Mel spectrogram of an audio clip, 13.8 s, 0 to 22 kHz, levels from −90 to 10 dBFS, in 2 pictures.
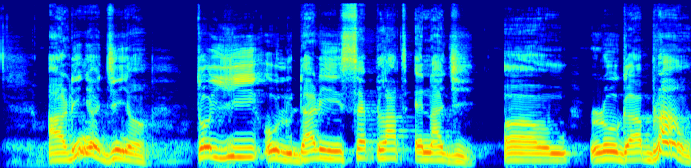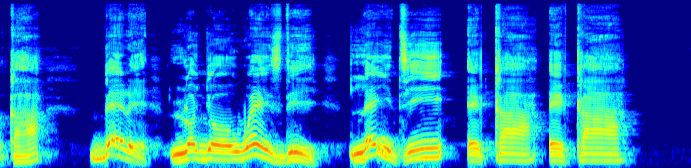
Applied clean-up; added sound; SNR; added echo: none; none; none; none.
